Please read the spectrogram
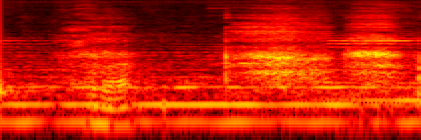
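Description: Background drama score of steady held notes, with a person's breathy gasp in the second half.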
